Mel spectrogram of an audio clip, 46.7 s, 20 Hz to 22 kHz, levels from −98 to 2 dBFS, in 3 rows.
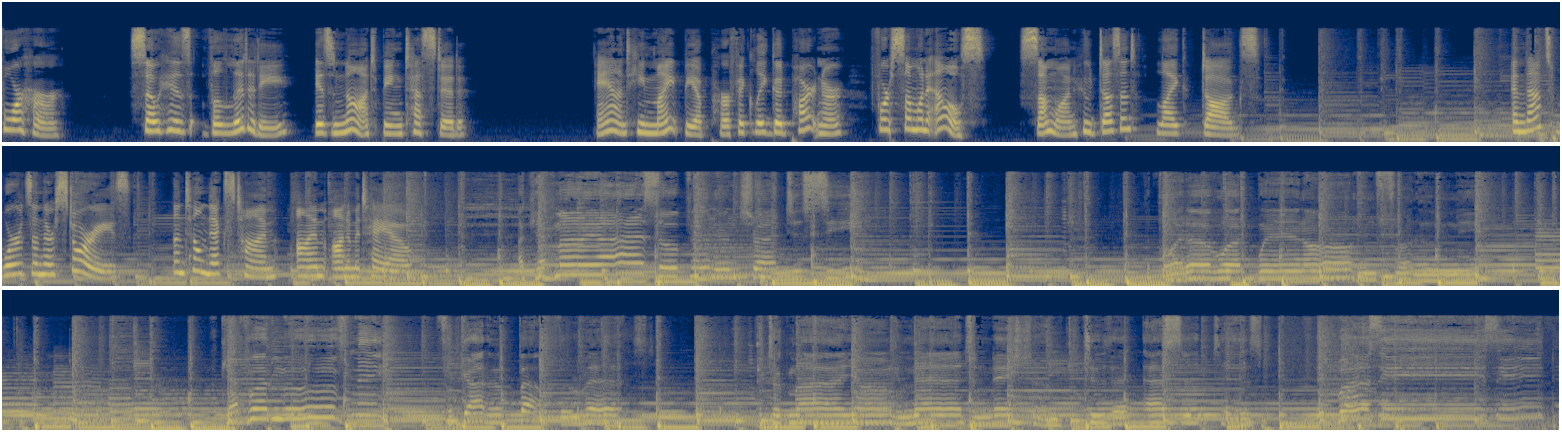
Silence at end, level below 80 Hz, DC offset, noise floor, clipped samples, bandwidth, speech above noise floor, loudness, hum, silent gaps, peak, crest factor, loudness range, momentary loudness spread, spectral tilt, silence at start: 0 s; -34 dBFS; under 0.1%; -81 dBFS; under 0.1%; 11.5 kHz; 58 dB; -24 LUFS; none; none; -6 dBFS; 18 dB; 5 LU; 9 LU; -4.5 dB/octave; 0 s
